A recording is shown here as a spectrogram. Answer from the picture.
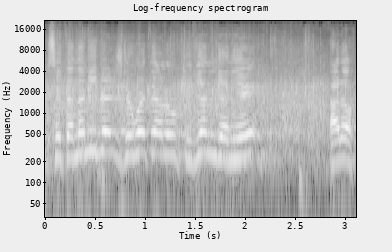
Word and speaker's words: Waterloo: dit waterlo ou waterlo waterlo en Belgique on prononce waterlo waterlo très bien non ça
